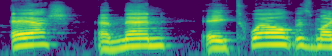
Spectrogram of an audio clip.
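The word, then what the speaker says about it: Æ: the letter x and the ae is pronounced ash and then a12 is my contribution he then elaborated that a12 stood for archangel 12.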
